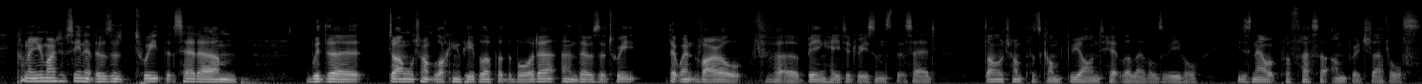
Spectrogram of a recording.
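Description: A man with an Irish accent talks at a fairly quick pace and medium pitch with ordinary pitch variation. The recording is very clean, with a silent background. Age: 20s. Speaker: student podcast host. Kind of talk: casual chat. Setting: studio.

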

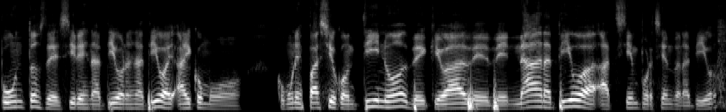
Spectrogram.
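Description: Speaking at a moderate pace, a man with an Argentine accent has a fairly high pitch and ordinary pitch variation. The sound is dry and close with no echo, against a quiet background. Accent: Rioplatense Argentine Spanish. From Argentina, Rosario. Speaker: software engineer. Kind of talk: casual chat.

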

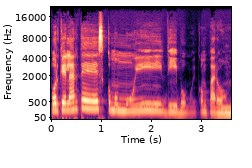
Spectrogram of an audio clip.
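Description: A woman with lively intonation at a fairly slow pace, on a very clean recording with a silent background. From Dominican Republic, Santo Domingo. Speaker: actress and impersonator. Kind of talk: casual interview.

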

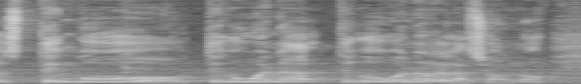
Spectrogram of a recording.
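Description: Audible room echo surrounds a man whose voice is high in pitch, with ordinary pitch variation. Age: 30s. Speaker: youth political party leader. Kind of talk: interview. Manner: halting, many repetitions.

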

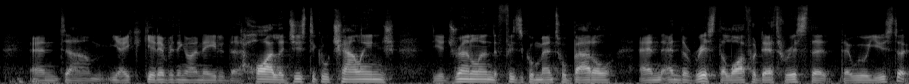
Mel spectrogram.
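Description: Very fast pace from a man with an Australian accent and a fairly low pitch, in a very clean recording with a silent background. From Australian outback, central Queensland and Northern Territory. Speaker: adventurer and author. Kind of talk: interview. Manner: energetic.

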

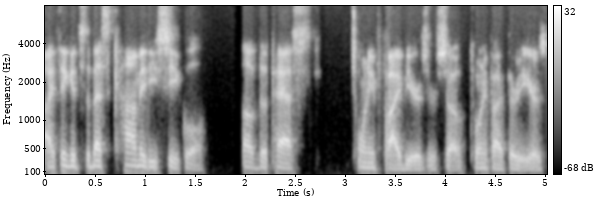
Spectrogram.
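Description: Speaking at a moderate pace, a man uses a very deep, low voice with ordinary pitch variation, recorded dry and close with no echo. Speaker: former sports TV colleague. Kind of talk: casual chat. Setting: video call.

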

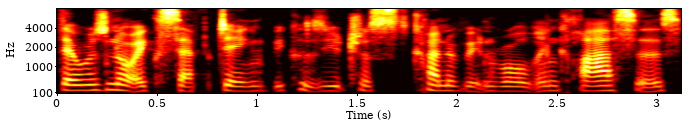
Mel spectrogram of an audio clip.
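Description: The recording of a woman with a German accent is very clean, with a silent background and a dry, close sound with no echo. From Germany. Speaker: street photographer. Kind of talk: casual interview conversation.

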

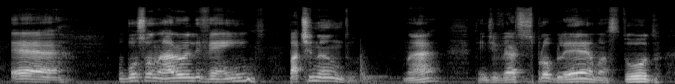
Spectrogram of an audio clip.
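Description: Speaking at a very slow pace with long, frequent pauses, a man uses a medium pitch and lively intonation. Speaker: city councillor and teacher. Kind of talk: podcast interview. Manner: animated.

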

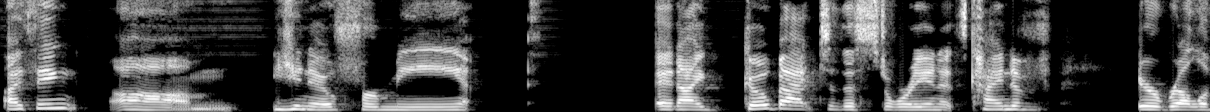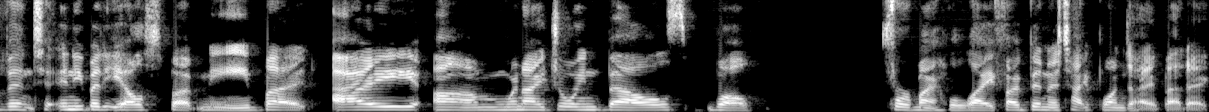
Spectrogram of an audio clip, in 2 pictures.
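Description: A woman speaks with a Florida accent. Her intonation stays fairly even. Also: medium pitch for a woman, moderate pace, dry, close sound with no echo. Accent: American, Florida. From Florida (Brandon, near Tampa). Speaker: retail marketing executive. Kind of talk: interview.

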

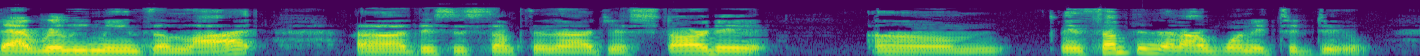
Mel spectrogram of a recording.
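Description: At a moderate pace, a woman speaks with fairly even intonation and a very deep, low pitch. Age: 40s. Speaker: podcast host. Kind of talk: casual solo monologue. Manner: casual with frequent fillers.

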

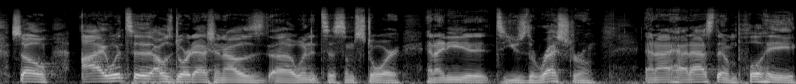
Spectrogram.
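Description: This man has a plain, everyday voice. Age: 30s. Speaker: podcast co-host. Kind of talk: casual chat.

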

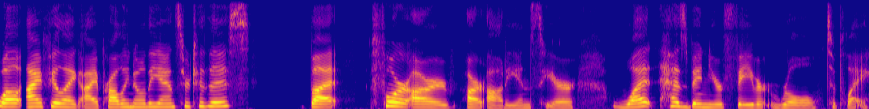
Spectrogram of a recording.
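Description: A woman speaks slowly in an unremarkable speaking voice, fairly high in pitch, with ordinary pitch variation and a fairly slow pace. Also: very clean recording, silent background. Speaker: podcast co-host. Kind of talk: casual chat.

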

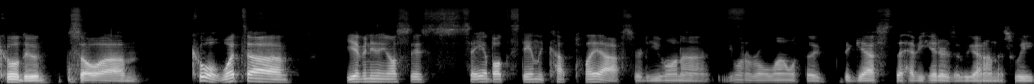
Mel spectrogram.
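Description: A man with an Upper Midwest accent talks at a moderate pace. His pitch is fairly low. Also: ordinary pitch variation. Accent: Upper Midwest (Minnesota). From Minnesota. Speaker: podcast co-host. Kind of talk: casual chat.

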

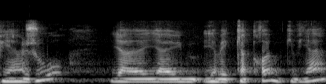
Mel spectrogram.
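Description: A woman with a very deep, low pitch and very wide pitch swings, at a moderate pace, over noticeable background noise. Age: 60s. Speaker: sex worker. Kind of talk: archival interview recording.

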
